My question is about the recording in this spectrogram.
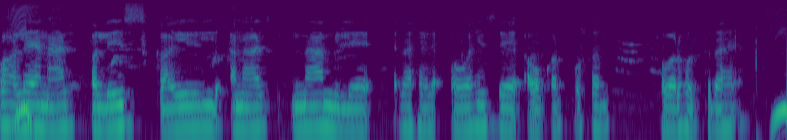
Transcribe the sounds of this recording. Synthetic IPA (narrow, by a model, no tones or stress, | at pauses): pəɦleənaːd͡ʒpəliskəɪlənad͡ʒnamɪle | ɾəɦeɔʋəɦĩseʔə̰ːkəɾpoːsənxəbəɾɦoːt̪ɾəɦe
